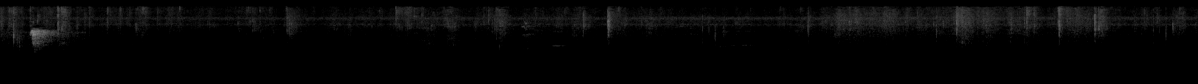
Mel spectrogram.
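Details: A steady high hiss fills the recording, broken by faint crackles and clicks, and no clear animal voice stands out.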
